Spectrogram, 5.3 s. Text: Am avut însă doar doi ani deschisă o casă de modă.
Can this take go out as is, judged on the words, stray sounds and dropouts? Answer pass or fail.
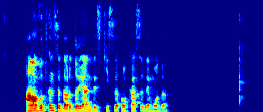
pass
